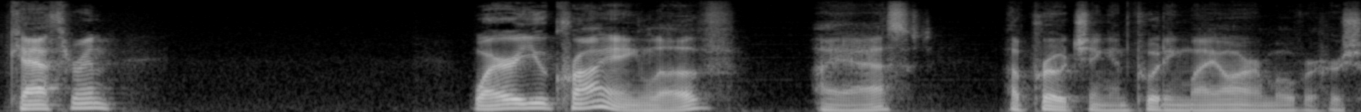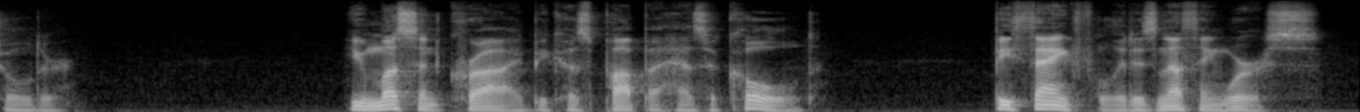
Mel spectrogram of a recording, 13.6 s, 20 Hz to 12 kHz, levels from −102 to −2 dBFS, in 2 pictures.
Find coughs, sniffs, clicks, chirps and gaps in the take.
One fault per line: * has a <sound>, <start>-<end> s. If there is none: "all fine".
all fine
